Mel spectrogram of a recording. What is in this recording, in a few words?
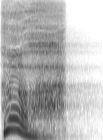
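nonverbal sigh; voicepack; smite; merlin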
